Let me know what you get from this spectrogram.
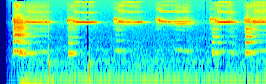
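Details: Doberman crying as its female owner returns home, a greeting. High, tonal whines with rich harmonics come in six sharp bursts, several dropping slightly in pitch, with short gaps, in a small indoor room.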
